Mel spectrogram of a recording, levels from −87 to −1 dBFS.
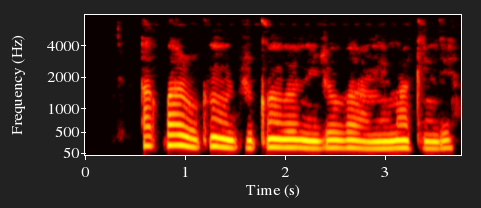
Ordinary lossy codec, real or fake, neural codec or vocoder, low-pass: none; real; none; 7.2 kHz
